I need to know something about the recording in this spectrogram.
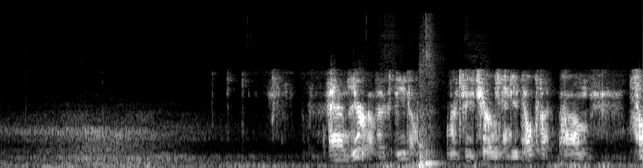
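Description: A man's voice replying over the DMR digital voice link, played through the phone's speaker with a thin, narrow, telephone-like sound. He is answering an audio check. The voice comes in about four seconds in, after a few seconds of faint hiss.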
